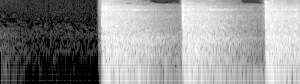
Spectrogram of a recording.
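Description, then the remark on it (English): Three sharp wooden gavel strikes in steady succession, each a loud crack with a brief ringing decay, after a short moment of silence. “This is the sound of a gavel.”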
